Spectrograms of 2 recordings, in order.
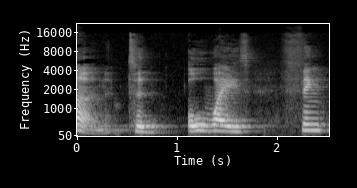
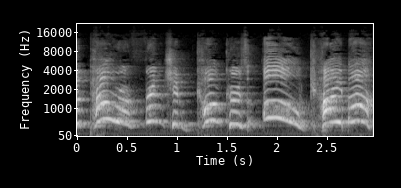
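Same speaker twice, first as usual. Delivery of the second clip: put-on very high, mousy cartoon mouse voice. Commenting mid-battle in a game: Mickey Mouse impression. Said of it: "That was a great Mickey Mouse impression".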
